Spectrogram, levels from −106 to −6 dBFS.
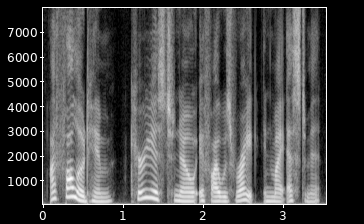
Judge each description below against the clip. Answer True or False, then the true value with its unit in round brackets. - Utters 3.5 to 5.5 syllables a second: False (6.3 syllables/s)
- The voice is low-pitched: False (215 Hz)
